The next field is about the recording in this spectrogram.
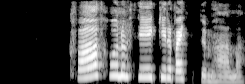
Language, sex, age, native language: Icelandic, female, 18-19, Icelandic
